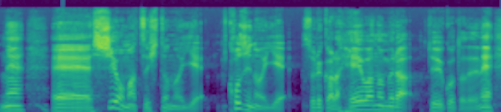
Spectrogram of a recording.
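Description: Very wide pitch swings mark this man's speech. He moves at a fairly quick pace over a quiet background. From Japan. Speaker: YouTuber explaining history topics. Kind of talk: educational lecture-style monologue. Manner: frequent fillers and sentence-final ね. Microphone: handheld.

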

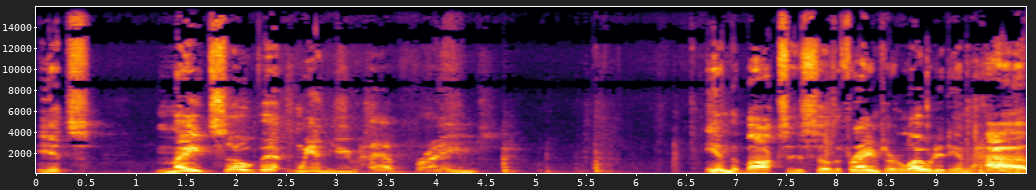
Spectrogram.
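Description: A man talks very slowly at a fairly high pitch, with long, frequent pauses and fairly even intonation. His tone is slightly mellow with a slightly husky edge.

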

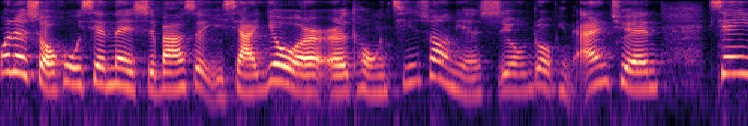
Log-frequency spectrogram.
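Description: A woman speaks with lively intonation. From Taiwan. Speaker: news anchor. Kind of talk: news reading. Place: studio.

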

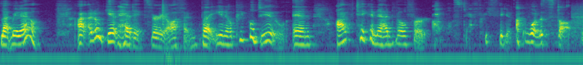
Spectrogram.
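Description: A woman talks at a fairly quick pace and medium pitch. Her intonation is lively. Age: 60s. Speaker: sewing YouTuber. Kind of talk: casual chat. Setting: home sewing room. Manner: animated. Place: home room.

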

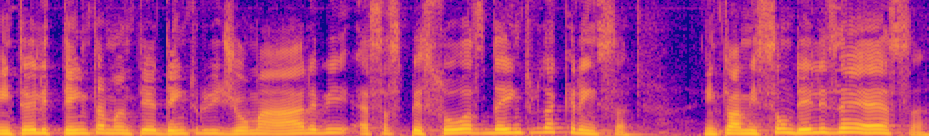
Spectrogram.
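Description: Someone with a São Paulo accent speaks at a fairly quick pace over a quiet background. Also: man. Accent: Brazilian Portuguese, São Paulo (paulistano). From São Paulo city, Brazil. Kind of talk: casual chat. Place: studio. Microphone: studio mic.

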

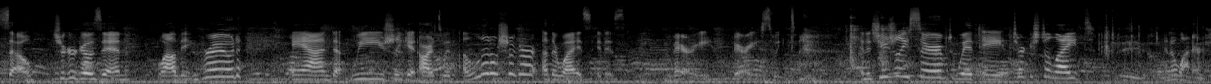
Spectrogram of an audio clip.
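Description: Clear music plays in the background. A woman speaks at a fairly quick pace. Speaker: travel vlogger. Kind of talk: casual vlog chat. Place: street. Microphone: phone near.

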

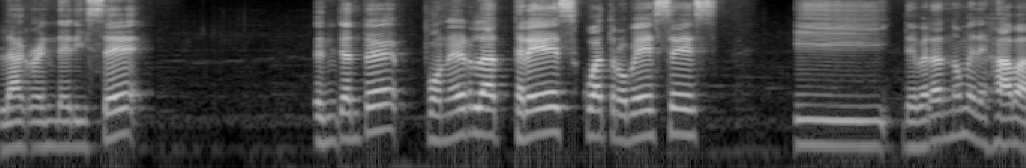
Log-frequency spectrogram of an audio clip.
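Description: Over faint music in the background, a man with a fairly high pitch talks at a fairly slow pace, leaving long, frequent pauses. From Mexico. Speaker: podcast host. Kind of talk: casual chat. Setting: livestream with webcam. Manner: animated. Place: home room. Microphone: studio mic.

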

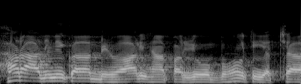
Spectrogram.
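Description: A man speaks at a fairly slow pace with ordinary pitch variation, faint music playing in the background. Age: 70s. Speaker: patient giving testimonial. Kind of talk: testimony. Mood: grateful, warm.

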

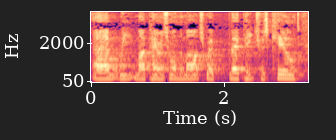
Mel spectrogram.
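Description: Speaking at a very fast pace with a high pitch, a man is heard with audible room echo. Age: 70s. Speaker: audience member. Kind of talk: audience question. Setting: stage with audience. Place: hall.

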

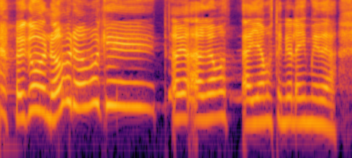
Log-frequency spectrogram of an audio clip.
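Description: High, sweeping pitch from a woman, swinging very widely, delivered at a moderate speed. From southern Chile, Puerto Montt area; Chile. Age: 20s. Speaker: internet personality; podcast co-host. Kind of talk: casual chat. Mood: playful storytelling, gossip. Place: studio. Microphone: handheld.

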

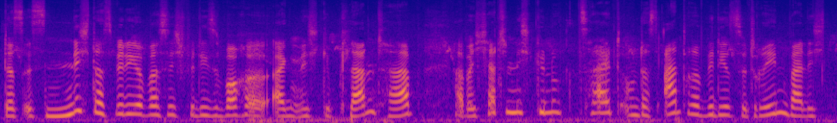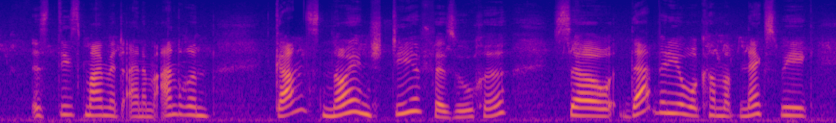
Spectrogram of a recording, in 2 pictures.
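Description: A woman with a high pitch speaks at a fairly quick pace with lively intonation. The sound is dry, with no echo. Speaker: YouTuber and language tutor. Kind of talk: casual chat. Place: garden.

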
